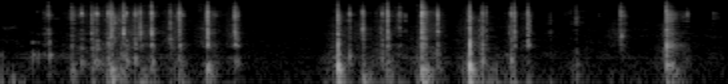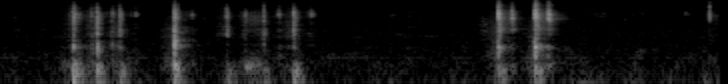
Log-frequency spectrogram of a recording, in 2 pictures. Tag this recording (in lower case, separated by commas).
typing, home sounds, computer keyboard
